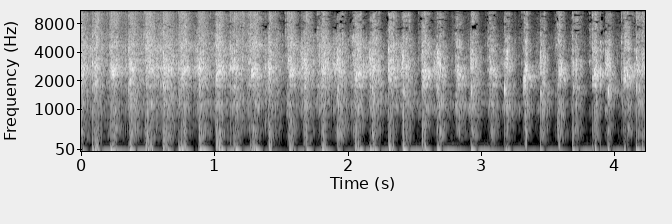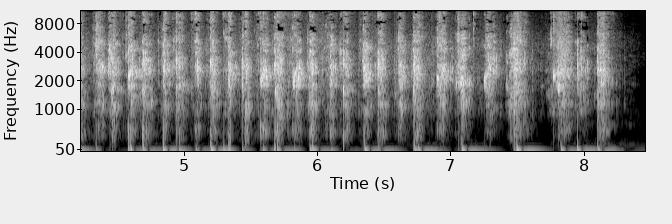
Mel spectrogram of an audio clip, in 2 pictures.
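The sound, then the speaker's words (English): Ice rattles hard inside a cocktail shaker, a loud, steady rhythm of sharp clattering strokes, several per second, lasting around eight seconds before stopping abruptly. No one speaks. “If you're using ice at home, you want to shake for about 7 seconds.”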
